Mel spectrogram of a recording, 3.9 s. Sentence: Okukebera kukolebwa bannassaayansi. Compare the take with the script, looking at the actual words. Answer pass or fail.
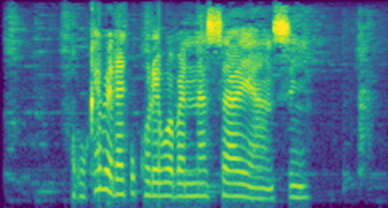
pass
